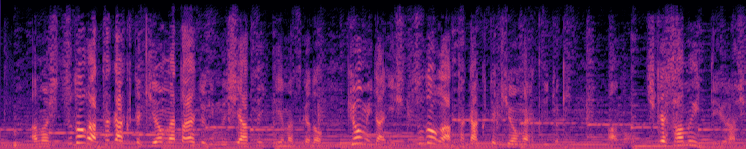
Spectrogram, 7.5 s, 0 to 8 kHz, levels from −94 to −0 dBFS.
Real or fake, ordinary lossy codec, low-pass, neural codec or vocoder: real; Opus, 24 kbps; 7.2 kHz; none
